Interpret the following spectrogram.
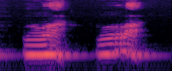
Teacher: o l simplesmente passa a língua no céu da boca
